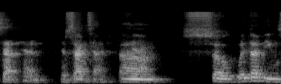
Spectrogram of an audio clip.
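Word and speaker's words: CPTED: It's pronounced CEPTED.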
